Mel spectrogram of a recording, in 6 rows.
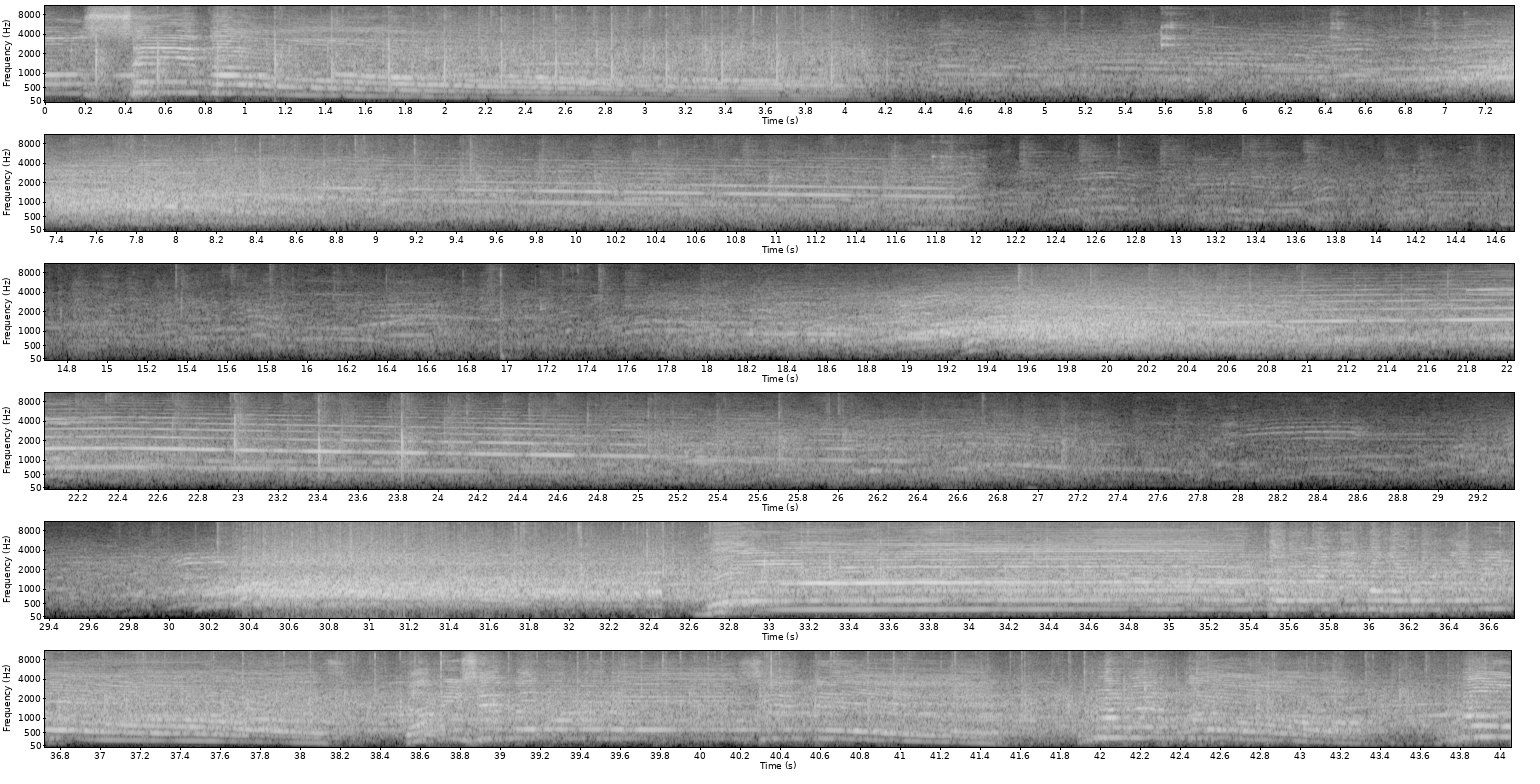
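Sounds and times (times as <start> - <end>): stadium announcer calling out: 0.0 - 4.3, 32.6 - 44.0
crowd clapping in rhythm: 0.0 - 4.4, 30.5 - 33.8, 34.9 - 44.0
stadium crowd noise: 0.0 - 44.0.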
